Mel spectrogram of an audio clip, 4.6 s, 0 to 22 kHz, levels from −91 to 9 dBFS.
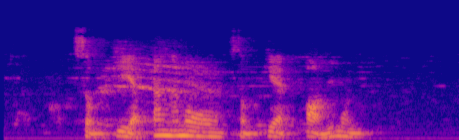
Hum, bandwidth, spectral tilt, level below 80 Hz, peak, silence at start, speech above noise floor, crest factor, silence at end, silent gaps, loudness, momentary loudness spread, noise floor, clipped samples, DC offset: none; 9 kHz; -7 dB/octave; -50 dBFS; -10 dBFS; 0.75 s; 38 dB; 18 dB; 0.85 s; none; -26 LUFS; 11 LU; -62 dBFS; under 0.1%; under 0.1%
